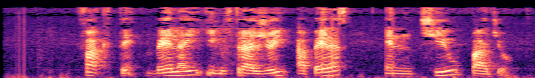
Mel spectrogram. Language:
Esperanto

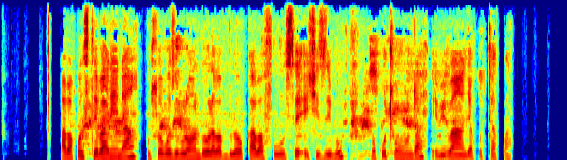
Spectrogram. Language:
Ganda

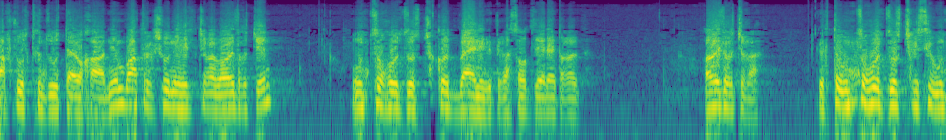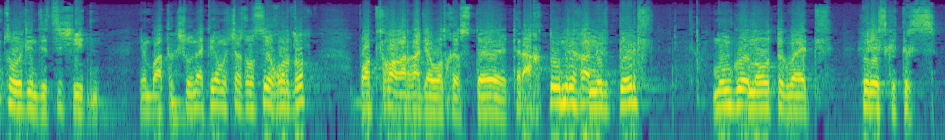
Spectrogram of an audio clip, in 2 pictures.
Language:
Arabic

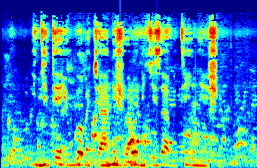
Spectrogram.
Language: Kinyarwanda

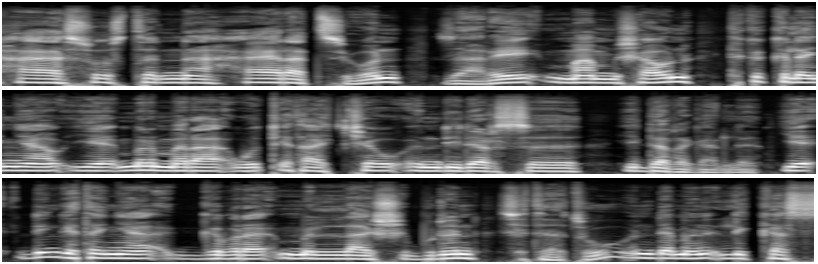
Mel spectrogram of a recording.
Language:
Amharic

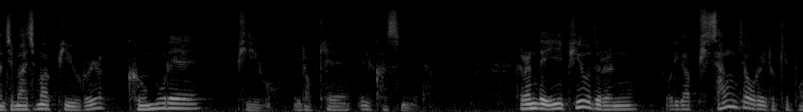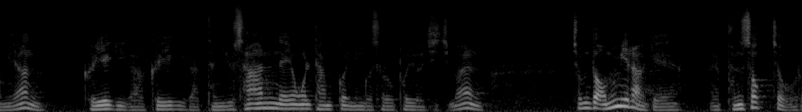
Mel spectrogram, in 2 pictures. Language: Korean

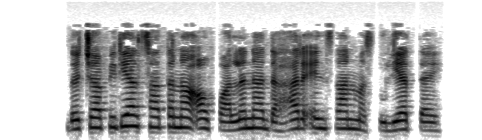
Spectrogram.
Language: Pashto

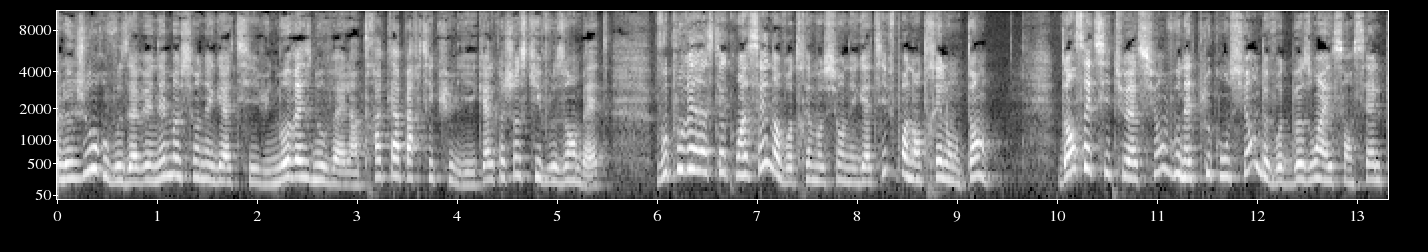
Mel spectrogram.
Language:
French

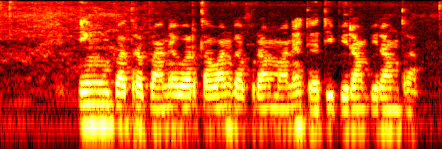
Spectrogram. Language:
Javanese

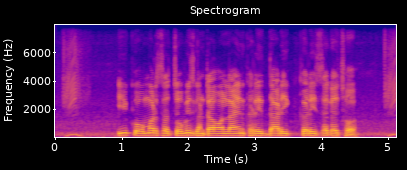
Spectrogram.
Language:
Maithili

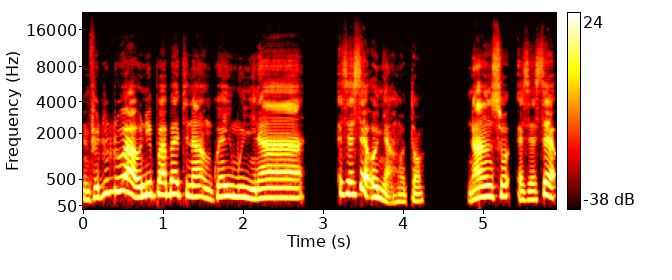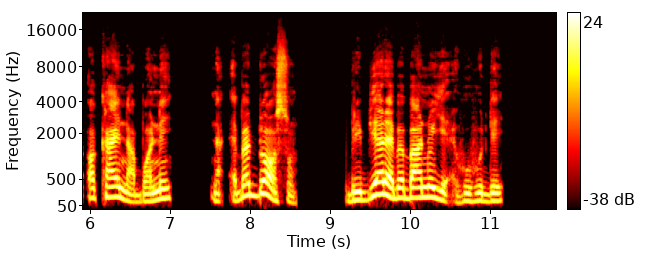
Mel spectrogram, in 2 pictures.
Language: Akan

